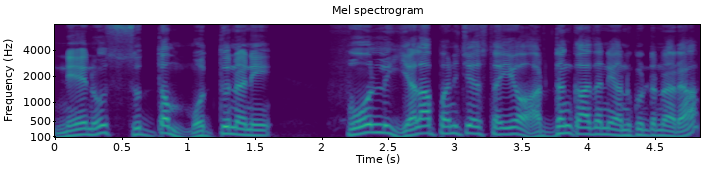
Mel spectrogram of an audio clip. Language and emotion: Telugu, angry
